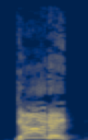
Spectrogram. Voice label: kill confirmation, biker, survivor voice; Left 4 Dead 2

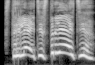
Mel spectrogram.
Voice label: heard tank, russian; Voice; Producer

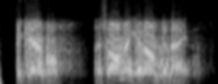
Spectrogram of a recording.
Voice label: radio bot start, Counter-Strike swat; Global Offensive; player vo

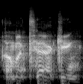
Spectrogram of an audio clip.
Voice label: in combat, player vo anarchist; Counter-Strike Global Offensive

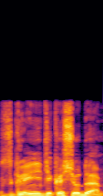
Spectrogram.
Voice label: look here, russian; Gambler

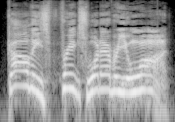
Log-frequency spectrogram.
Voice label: generic, survivor voice biker; Left 4 Dead 2

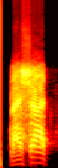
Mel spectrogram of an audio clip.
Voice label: radio bot nice shot, Counter-Strike swat

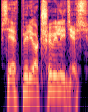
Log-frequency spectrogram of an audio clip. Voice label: emphatic go quiet, russian; Gambler

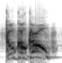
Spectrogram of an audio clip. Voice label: radio lets go, player vo anarchist; Counter-Strike Global Offensive

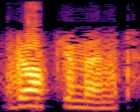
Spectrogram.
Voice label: document, overwatch radio voice; Garry's Mod; hl2

